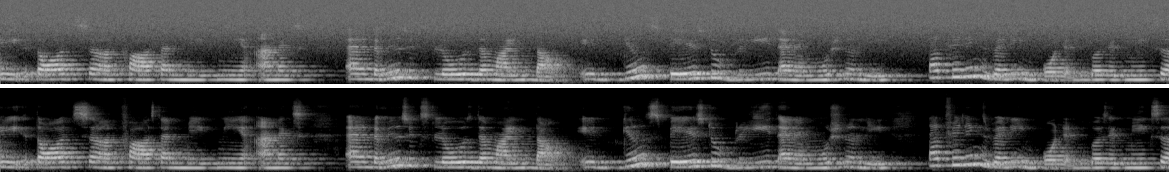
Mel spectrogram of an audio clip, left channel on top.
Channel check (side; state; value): left; noise; hiss, 2 dB below the sound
